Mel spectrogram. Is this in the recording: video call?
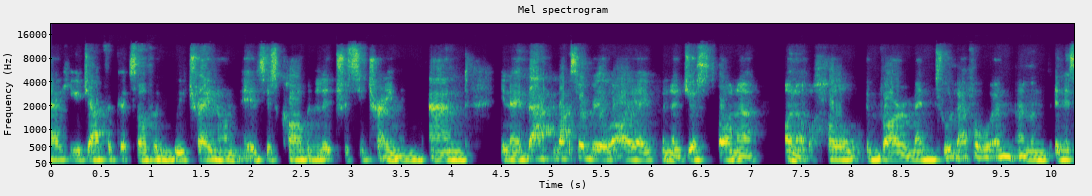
yes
